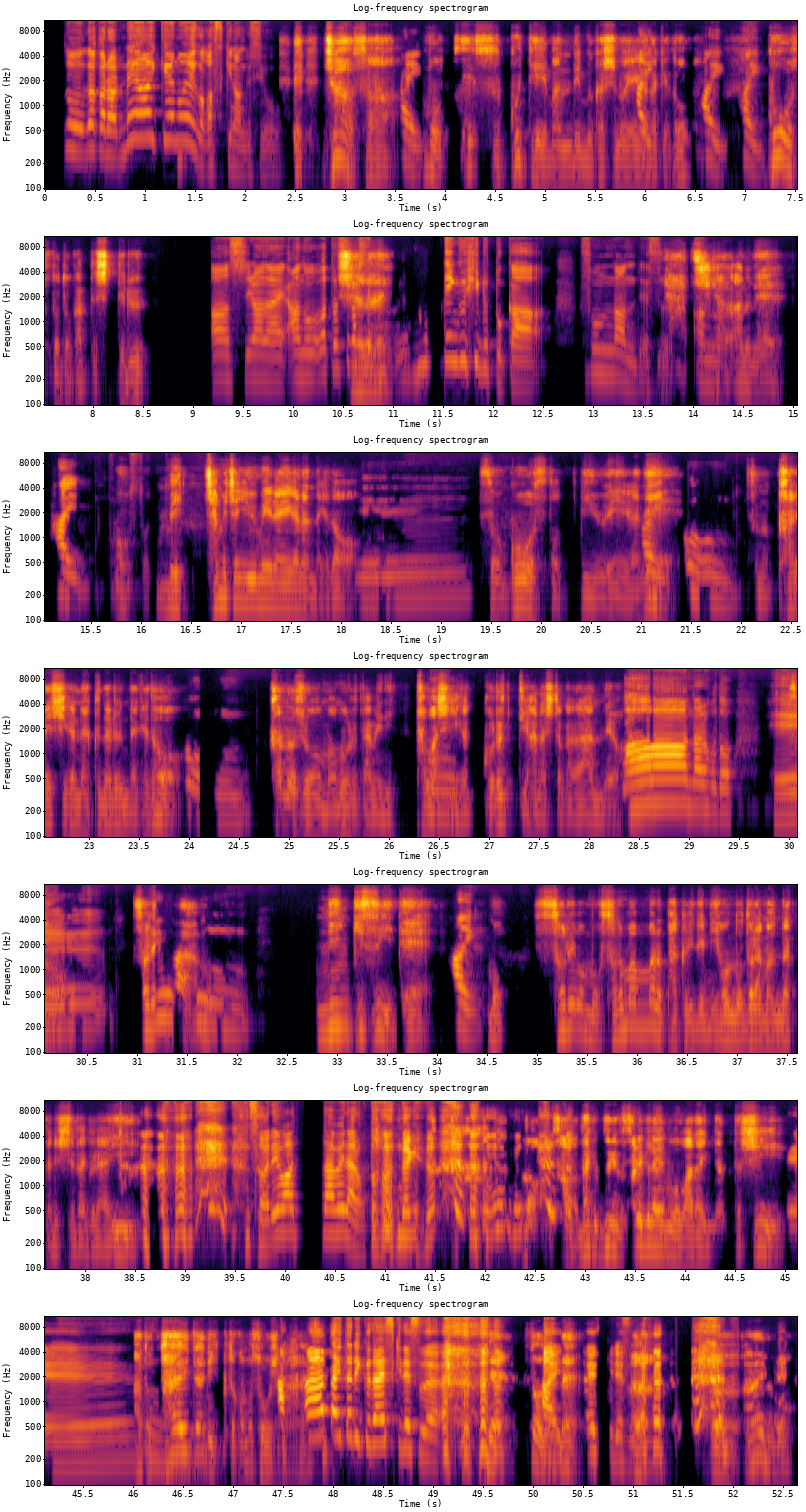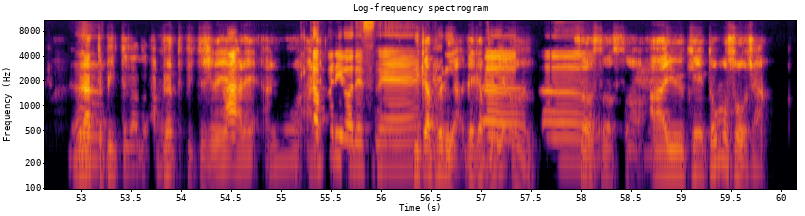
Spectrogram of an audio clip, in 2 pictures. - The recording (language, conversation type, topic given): Japanese, unstructured, 好きな映画のジャンルは何ですか？
- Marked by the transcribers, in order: chuckle; laughing while speaking: "思うんだけど"; laugh; joyful: "ああ、タイタニック大好きです"; chuckle; chuckle; unintelligible speech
